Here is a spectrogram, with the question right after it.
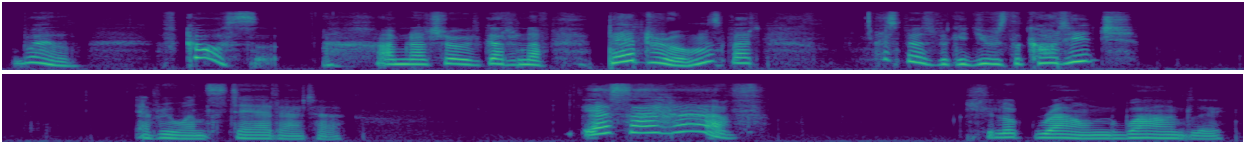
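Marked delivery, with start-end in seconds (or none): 0.0-5.7 flustered backpedalling, loud and high. A narrator's reading. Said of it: "Rebecca looked flustered". 9.1-10.0 defiant. A narrator's reading. Jude defiant.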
